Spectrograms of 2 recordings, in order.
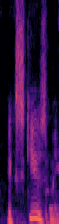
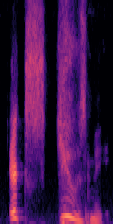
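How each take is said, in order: First: It is said calmly at normal volume. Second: It is screamed loudly.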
